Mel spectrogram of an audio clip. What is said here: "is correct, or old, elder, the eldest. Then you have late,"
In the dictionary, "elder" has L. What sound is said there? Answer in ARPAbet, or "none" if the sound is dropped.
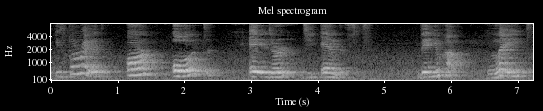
N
